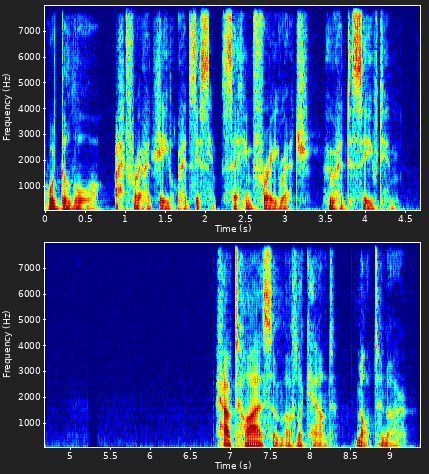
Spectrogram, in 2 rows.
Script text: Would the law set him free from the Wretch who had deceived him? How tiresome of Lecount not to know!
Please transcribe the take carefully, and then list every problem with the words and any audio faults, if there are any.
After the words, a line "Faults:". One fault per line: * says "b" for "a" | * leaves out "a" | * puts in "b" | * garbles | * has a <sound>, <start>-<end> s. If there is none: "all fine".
Would the law [garbled] set him free Wretch who had deceived him? How tiresome of Lecount not to know!
Faults:
* garbles
* leaves out "from the"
